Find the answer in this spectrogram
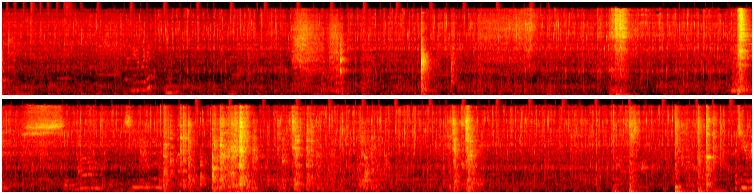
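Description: Kitchen clatter of pots and utensils, a dozen or so sharp knocks spread through, with water running as part-cooked basmati rice is drained through a sieve.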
